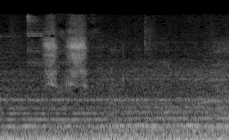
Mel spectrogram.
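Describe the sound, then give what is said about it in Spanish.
A man gives two quick, shrill whistles in succession over a steady, droning low hum, each blast short and bright, the second slightly longer than the first. “Y se le ocurrió este, pues hacer un chiflín especial para llamar al diablo, para pedirle ayuda”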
